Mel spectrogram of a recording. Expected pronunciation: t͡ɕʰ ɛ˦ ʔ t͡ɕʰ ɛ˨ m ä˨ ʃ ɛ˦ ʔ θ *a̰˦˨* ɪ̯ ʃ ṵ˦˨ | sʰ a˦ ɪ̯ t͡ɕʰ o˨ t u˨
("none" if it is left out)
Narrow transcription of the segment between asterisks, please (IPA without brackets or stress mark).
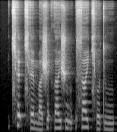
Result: a˦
